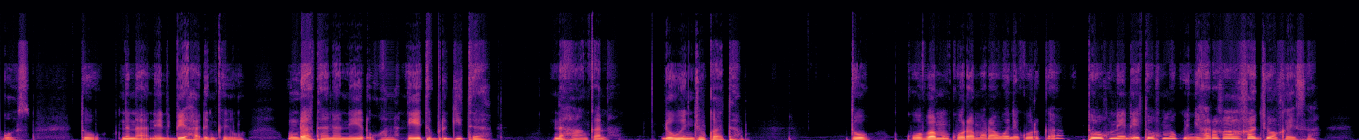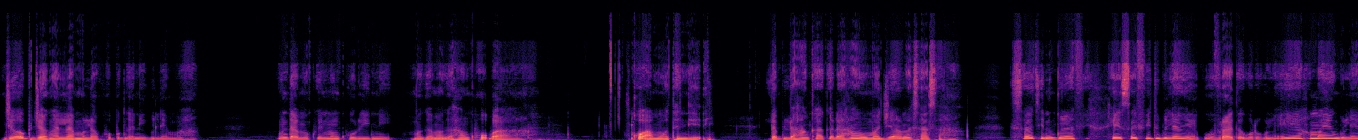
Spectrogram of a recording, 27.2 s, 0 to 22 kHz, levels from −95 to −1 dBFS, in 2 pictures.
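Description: A packet is lost at 3.83 to 3.85 s, but the next packet carries a low-bitrate copy of it, so this is a lost packet rebuilt from error correction. The decoder plays that 20 ms copy instead of leaving a gap. The speech never drops out, but this short stretch turns grainier and noisier.

At 3.87 to 3.95 s a burst of packet loss follows: several consecutive packets never arrive in time. The receiver stretches the last received sound across about 60 ms, fading it as it goes, so the speech briefly becomes a held, dulling tone or hiss. When real audio returns, roughly 60 ms of the speech has been skipped, giving an audible jump. The end of that gap, 3.93 to 3.95 s, is itself a 20 ms error-correction copy, so the return sounds rough rather than clean.

A third lost packet rebuilt from error correction falls at 4.29 to 4.31 s. The same coarse, noisy 20 ms patch appears briefly without any break in the audio.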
